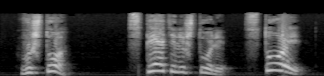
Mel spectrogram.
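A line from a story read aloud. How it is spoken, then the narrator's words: Shouting. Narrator (Russian): закричал я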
